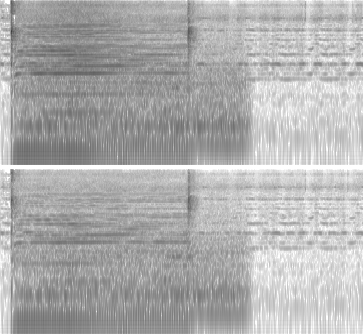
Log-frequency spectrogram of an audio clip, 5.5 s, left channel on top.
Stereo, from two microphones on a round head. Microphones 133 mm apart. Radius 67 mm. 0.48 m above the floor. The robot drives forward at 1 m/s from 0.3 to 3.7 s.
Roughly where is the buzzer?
Left.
